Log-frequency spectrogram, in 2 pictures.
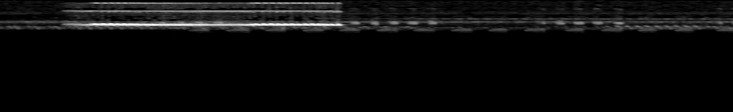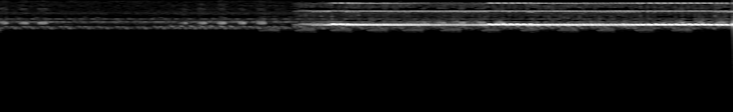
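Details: Insect chorus offered as a calming nature sound: a shrill continuous trill swells for about two seconds, drops to a quieter rapid pulsed chirping, then the loud trill returns.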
